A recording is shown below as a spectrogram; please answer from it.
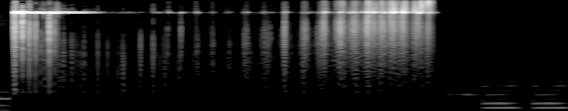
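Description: A segment-transition sound effect: a high ringing tone over a burst of rapid clicks at the start, thinning out, then building again into a dense clatter that cuts off suddenly a little after three seconds in. Low musical notes begin near the end.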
